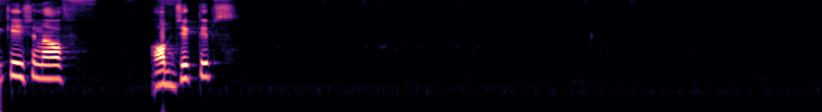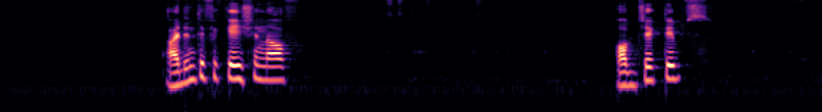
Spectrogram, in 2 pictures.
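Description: A marker squeaks faintly on paper.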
